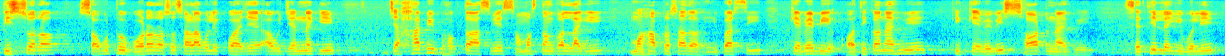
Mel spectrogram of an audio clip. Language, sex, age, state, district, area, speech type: Odia, male, 18-30, Odisha, Boudh, rural, spontaneous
